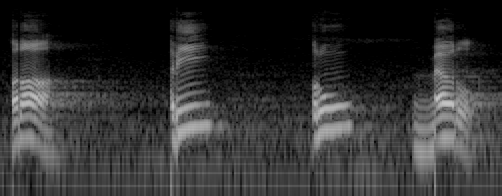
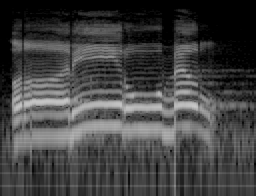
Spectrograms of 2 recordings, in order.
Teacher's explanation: Diucapkan dengan menyentuhkan punggung lidah dengan langit-langit. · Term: huruf ra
